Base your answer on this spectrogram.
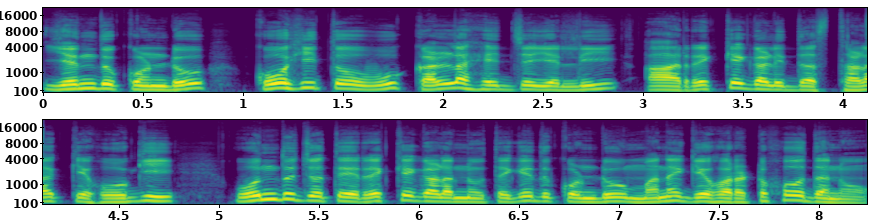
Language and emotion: Kannada, neutral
